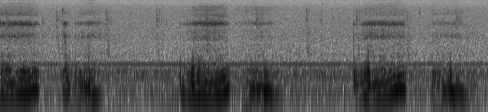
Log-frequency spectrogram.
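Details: A sleeping corgi puppy snoring indoors: low, rough, rattling snores in two-part breaths, each lasting about a second and coming in pairs every few seconds, over a faint steady hum.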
